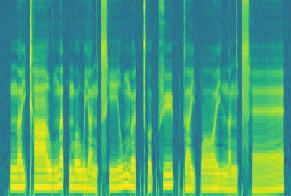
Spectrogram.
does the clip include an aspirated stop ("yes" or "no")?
yes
